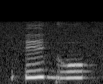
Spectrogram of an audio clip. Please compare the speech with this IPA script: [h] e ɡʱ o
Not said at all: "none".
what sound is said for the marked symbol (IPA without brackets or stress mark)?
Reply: ʔ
